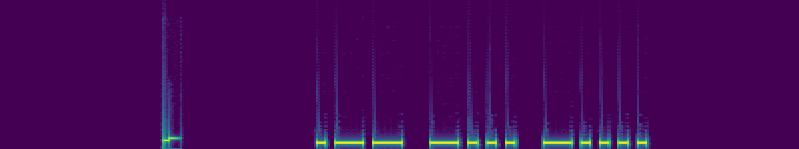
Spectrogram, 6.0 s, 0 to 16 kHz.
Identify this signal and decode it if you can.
Morse code, heard as a keyed tone, about 17 wpm, 700 Hz. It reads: WB6
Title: USA Call Sign Prefixes - 17wpm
